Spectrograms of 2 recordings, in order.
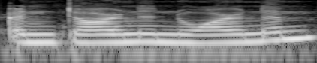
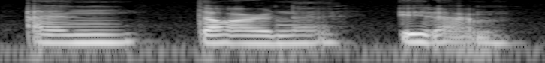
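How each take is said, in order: First: The name has extra syllables added in. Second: The name has fewer syllables, in separate words. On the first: The speaker calls it wrong. "I don't know where all those extra syllables are coming from" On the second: The speaker calls it right. "You pronounce it Andarna Uram. It's three words"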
